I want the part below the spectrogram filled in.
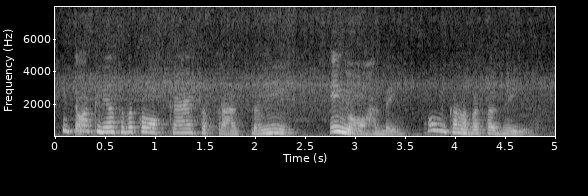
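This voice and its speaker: A woman, a literacy teacher giving a recorded lesson and explaining patiently step by step, often checking in with a quick "tá?". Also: a little high, sing-song, a little mellow, a little hiss or hum, poor audio.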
